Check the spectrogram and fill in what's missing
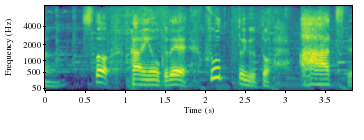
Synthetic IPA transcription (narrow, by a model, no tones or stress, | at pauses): sɨ̥t̪okãɰ̃joːkɯ̟d̪e̞ɸɯ̟t̪ːo̞jɯ̟ːt̪o̞at͡sɨ̥t̪ːe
